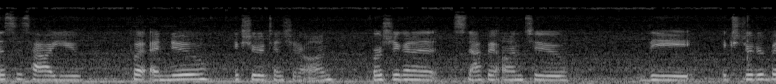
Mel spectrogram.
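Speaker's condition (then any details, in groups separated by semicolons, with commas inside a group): No condition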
